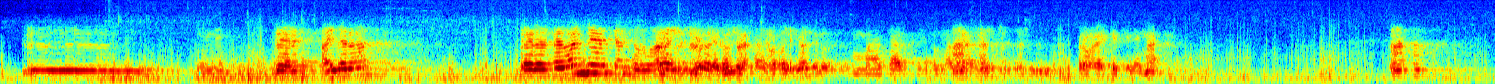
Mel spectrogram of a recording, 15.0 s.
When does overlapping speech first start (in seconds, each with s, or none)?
6.6 s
